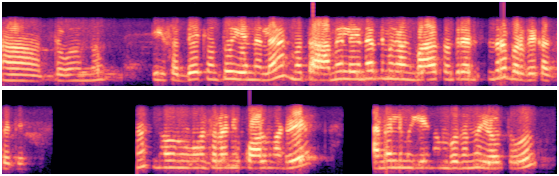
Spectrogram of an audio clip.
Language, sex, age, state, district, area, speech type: Kannada, female, 60+, Karnataka, Belgaum, urban, conversation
